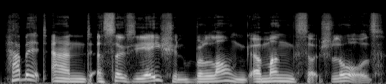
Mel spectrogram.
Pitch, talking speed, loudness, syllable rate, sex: 140 Hz, 110 wpm, -18 LUFS, 3.6 syllables/s, male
